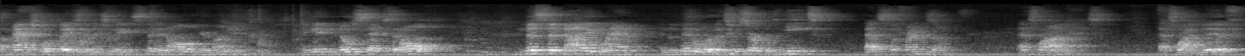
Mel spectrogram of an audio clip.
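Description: A man speaks at a moderate pace with long, frequent pauses and big swings in loudness. The recording has strong room echo and light background noise. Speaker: stand-up comedian. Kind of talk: stand-up comedy set. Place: bar.

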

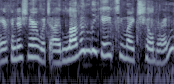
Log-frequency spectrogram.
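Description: A woman speaks at a fairly quick pace. Light background noise sits behind her. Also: dry sound with no echo. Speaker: vlogger parent. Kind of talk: casual vlog chat. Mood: light, joking. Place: forest. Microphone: phone near.

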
